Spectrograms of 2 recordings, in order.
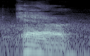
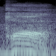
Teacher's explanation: British English is non-rhotic. That means we don't pronounce that R sound.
